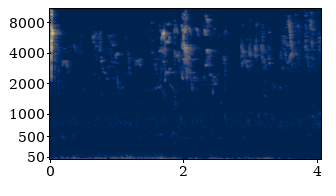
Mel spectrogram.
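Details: A red-faced mousebird at a bird bath in a suburban garden in Pretoria, South Africa, gives a scatter of thin, high chirps and short twittering notes, fairly quiet, over a steady low background rumble.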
